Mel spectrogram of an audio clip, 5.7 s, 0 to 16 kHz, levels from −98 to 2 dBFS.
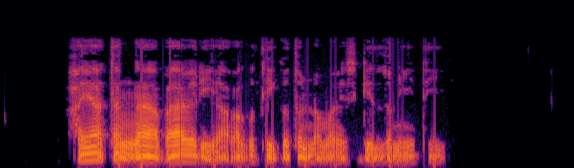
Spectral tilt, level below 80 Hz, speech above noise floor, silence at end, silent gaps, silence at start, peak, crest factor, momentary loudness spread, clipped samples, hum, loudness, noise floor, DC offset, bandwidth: -6.5 dB/octave; -56 dBFS; over 62 dB; 1.3 s; none; 0.7 s; -10 dBFS; 20 dB; 11 LU; under 0.1%; none; -29 LUFS; under -90 dBFS; under 0.1%; 7.8 kHz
